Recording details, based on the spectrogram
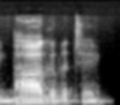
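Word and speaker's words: भगवते: That should be a long A there. It's a typo. It should be Bhagavate.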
